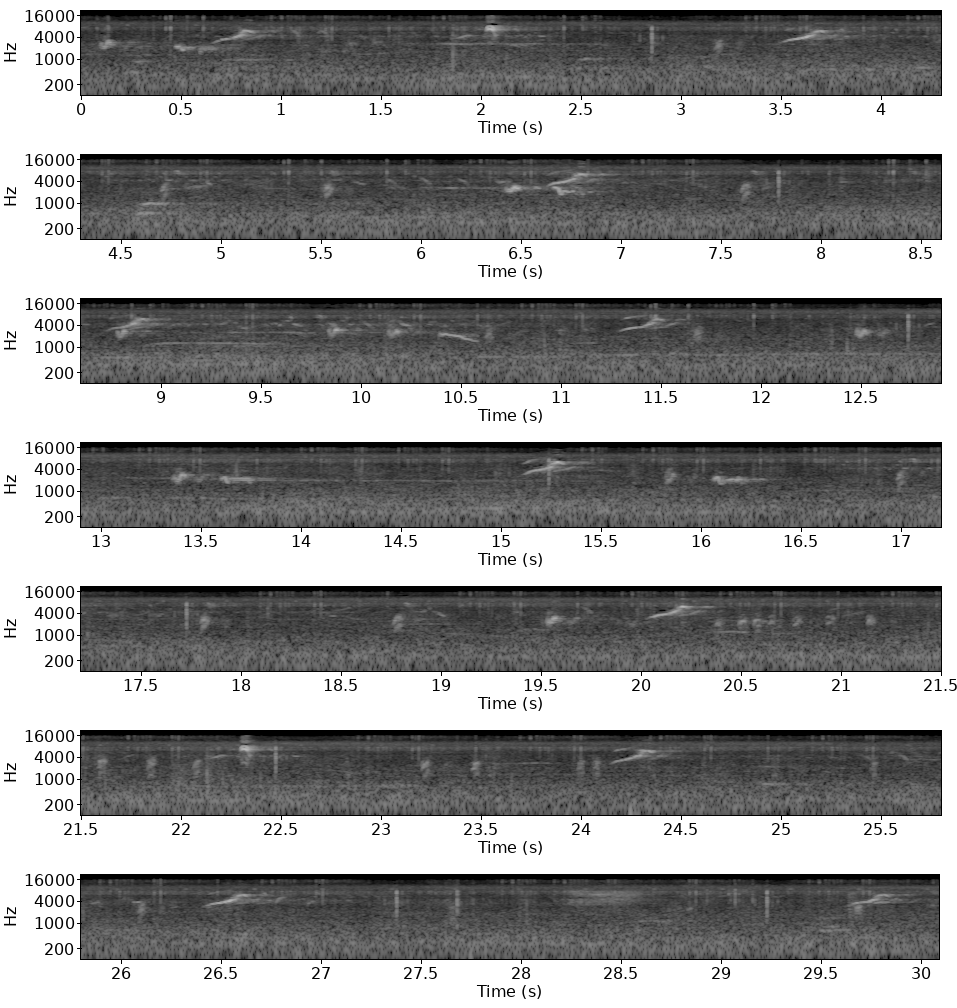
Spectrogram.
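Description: Short, high bird chirps, mostly quick rising sweeps, repeated every second or two over steady outdoor background noise.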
